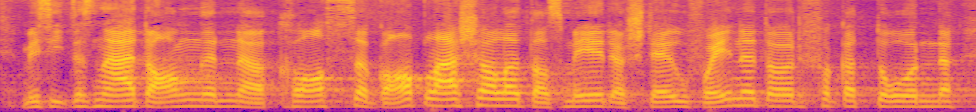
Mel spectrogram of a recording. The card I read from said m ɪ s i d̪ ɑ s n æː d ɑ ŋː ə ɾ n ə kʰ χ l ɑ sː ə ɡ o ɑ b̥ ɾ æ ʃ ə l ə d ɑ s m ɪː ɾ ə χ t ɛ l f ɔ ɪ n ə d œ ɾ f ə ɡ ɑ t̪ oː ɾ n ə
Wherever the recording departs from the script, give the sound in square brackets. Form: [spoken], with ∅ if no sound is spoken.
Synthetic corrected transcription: m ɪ s i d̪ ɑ s n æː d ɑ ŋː ə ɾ n ə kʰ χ l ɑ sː ə ɡ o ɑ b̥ [l] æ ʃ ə l ə d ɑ s m ɪː ɾ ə [ʃ] t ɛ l f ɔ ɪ n ə d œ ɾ f ə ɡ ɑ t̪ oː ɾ n ə

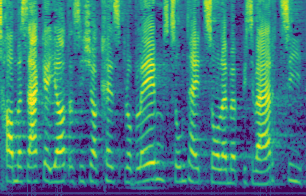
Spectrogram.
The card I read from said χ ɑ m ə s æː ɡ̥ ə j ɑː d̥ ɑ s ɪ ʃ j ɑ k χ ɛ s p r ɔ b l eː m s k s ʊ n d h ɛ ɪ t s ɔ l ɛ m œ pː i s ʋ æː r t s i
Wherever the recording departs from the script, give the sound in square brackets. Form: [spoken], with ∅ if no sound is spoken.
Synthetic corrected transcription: χ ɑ m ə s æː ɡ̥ ə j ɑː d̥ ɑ s ɪ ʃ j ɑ k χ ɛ s p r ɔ b l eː m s k s ʊ n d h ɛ ɪ t s ɔ l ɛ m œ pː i s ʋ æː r t s [iː]

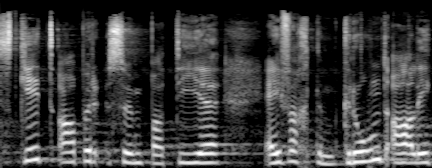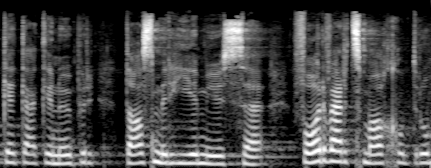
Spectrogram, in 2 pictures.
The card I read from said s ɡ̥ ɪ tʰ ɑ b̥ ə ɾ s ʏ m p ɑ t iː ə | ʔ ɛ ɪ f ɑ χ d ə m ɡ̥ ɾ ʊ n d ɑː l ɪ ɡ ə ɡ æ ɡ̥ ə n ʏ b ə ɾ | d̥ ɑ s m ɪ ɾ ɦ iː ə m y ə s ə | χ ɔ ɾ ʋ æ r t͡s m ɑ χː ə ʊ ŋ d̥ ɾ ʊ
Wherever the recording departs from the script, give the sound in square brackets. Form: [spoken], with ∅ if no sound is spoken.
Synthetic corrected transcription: s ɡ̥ ɪ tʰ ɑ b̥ ə ɾ s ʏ m p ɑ t iː ə | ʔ ɛ ɪ f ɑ χ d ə m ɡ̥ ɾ ʊ n d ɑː l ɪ ɡ ə ɡ æ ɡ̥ ə n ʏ b ə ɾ | d̥ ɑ s m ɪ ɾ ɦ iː ə m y ə s ə | [f] ɔ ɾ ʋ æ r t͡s m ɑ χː ə ʊ [n] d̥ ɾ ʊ

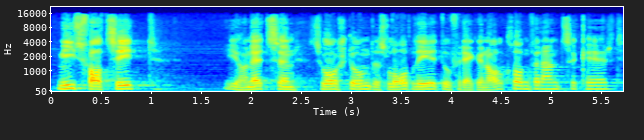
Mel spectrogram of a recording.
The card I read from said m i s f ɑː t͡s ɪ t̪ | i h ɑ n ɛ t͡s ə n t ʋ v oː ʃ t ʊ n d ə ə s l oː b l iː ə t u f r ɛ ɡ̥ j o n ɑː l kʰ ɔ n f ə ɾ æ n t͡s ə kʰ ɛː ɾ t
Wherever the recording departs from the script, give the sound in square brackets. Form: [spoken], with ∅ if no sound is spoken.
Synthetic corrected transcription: m i s f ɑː t͡s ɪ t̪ | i h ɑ n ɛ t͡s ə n [t͡s] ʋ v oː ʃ t ʊ n d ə ə s l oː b l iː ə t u f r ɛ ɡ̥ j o n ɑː l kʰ ɔ n f ə ɾ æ n t͡s ə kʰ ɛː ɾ t

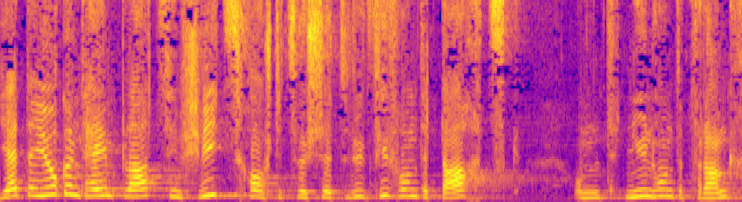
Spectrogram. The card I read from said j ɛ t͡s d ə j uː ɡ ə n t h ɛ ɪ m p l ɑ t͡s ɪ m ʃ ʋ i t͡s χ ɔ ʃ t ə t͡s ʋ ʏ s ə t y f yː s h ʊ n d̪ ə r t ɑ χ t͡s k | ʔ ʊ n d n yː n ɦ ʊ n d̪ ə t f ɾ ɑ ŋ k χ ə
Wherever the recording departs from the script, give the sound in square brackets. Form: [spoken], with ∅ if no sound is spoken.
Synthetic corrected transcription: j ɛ [∅] d ə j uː ɡ ə n t h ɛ ɪ m p l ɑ t͡s ɪ m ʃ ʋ i t͡s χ ɔ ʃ t ə t͡s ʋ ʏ [ʃ] ə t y f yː [f] h ʊ n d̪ ə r t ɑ χ t͡s k | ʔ ʊ n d n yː n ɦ ʊ n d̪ ə t f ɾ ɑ ŋ k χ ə

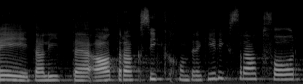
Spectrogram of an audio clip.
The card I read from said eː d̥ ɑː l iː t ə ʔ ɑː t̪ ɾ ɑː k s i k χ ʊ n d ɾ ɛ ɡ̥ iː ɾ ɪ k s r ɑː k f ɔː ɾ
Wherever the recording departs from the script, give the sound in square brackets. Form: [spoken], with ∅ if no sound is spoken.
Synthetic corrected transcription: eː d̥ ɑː l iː t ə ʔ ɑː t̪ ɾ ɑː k s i k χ ʊ n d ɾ ɛ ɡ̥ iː ɾ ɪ k s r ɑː [t] f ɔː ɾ

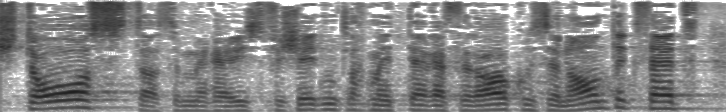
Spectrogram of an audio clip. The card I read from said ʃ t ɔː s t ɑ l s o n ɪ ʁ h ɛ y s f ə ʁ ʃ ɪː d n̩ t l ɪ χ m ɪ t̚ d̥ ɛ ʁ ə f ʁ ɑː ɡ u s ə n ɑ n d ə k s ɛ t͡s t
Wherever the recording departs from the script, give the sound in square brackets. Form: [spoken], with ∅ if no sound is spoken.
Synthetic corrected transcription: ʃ t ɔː s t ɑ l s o [m] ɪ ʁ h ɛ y s f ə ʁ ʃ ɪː d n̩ t l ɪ χ m ɪ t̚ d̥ ɛ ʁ ə f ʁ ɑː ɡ u s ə n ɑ n d ə k s ɛ t͡s t

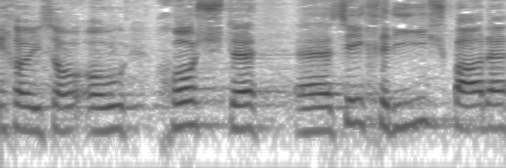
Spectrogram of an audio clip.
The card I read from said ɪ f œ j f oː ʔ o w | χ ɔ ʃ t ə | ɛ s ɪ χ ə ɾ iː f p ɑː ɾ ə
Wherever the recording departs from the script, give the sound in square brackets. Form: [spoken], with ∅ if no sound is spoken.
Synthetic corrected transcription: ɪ [χ] œ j [s] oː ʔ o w | χ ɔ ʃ t ə | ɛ s ɪ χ ə ɾ iː [ʃ] p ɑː ɾ ə

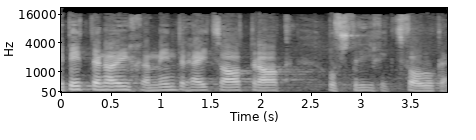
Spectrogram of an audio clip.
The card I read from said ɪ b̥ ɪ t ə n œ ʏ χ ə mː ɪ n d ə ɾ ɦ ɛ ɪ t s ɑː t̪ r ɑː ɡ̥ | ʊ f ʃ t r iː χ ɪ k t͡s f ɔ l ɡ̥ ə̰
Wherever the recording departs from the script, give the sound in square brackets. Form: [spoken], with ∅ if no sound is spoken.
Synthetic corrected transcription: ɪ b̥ ɪ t ə n œ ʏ χ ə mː ɪ n d ə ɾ ɦ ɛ ɪ t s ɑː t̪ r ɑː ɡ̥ | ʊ f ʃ t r iː χ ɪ k t͡s f ɔ l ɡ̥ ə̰

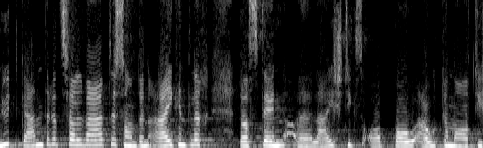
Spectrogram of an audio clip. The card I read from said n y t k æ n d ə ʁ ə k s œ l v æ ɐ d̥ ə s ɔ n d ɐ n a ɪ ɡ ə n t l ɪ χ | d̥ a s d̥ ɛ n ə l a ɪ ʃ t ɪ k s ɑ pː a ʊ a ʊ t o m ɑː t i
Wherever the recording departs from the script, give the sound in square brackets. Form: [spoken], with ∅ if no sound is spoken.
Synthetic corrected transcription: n y t k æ n d ə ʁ ə [t] s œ l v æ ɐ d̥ ə s ɔ n d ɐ n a ɪ ɡ ə n t l ɪ χ | d̥ [ɑ] s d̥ ɛ n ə l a ɪ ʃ t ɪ k s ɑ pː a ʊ a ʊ t o m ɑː t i

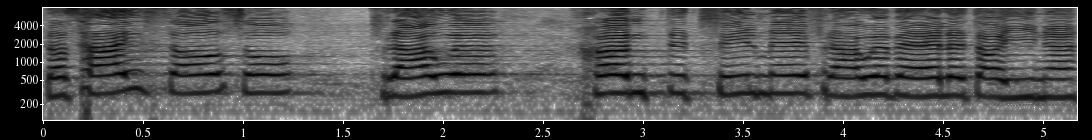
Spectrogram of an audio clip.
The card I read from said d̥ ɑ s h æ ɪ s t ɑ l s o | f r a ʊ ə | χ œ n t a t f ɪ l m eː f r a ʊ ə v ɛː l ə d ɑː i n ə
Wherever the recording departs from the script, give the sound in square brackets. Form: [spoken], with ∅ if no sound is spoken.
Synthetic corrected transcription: d̥ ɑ s h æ ɪ s t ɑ l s o | f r a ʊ ə | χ œ n t [ə] t f ɪ l m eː f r a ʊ ə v ɛː l ə d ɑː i n ə

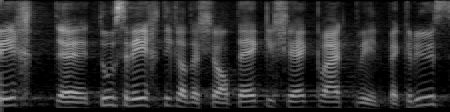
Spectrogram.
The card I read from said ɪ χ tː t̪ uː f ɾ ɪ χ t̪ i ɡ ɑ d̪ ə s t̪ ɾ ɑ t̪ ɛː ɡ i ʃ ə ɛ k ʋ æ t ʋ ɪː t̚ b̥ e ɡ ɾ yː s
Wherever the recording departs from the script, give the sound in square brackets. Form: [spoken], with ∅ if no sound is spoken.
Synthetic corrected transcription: ɪ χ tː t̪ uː [s] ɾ ɪ χ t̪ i ɡ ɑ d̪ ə [ʃ] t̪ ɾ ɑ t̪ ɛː ɡ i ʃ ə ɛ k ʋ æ t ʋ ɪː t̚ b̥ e ɡ ɾ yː s

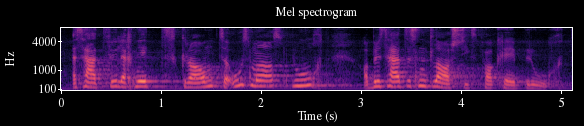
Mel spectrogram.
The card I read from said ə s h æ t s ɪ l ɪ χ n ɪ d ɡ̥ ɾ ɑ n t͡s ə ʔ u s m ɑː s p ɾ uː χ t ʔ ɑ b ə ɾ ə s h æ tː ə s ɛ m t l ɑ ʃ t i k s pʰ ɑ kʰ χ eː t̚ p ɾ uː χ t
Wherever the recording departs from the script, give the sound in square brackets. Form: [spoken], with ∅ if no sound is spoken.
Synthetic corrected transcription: ə s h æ t [f] ɪ l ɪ χ n ɪ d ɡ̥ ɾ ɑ n t͡s ə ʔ u s m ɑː s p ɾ uː χ t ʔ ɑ b ə ɾ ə s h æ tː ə s ɛ [n] t l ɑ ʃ t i k s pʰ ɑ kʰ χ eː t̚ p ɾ uː χ t

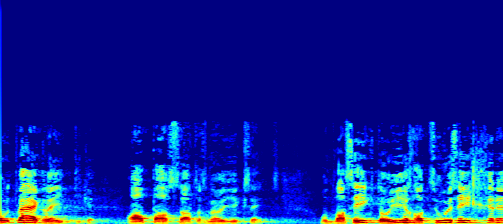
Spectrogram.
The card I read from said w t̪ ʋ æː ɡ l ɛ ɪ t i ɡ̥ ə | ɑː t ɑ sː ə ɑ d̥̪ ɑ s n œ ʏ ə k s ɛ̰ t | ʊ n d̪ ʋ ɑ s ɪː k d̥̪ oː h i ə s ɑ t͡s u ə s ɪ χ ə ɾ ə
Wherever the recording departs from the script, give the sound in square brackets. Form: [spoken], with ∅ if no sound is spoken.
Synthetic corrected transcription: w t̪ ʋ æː ɡ l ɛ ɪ t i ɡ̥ ə | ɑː [p] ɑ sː ə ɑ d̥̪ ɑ s n œ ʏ ə k s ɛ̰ [t͡s] | ʊ n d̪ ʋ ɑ s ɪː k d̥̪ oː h i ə [χ] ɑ t͡s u ə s ɪ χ ə ɾ ə

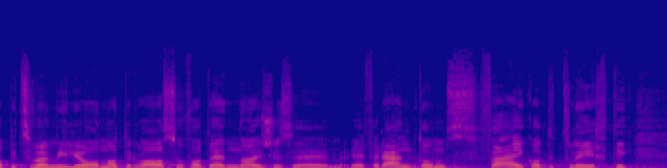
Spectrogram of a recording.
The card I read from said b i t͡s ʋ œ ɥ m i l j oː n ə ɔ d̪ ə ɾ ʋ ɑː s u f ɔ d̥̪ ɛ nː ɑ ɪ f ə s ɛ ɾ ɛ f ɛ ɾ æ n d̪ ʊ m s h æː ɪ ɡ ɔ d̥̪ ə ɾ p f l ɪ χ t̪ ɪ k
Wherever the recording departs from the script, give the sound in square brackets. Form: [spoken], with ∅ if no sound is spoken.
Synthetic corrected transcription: b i t͡s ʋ œ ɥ m i l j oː n ə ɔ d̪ ə ɾ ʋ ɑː s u f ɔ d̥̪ ɛ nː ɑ ɪ [ʃ] ə s ɛ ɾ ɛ f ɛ ɾ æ n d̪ ʊ m s [f] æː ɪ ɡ ɔ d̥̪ ə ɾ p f l ɪ χ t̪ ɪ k

